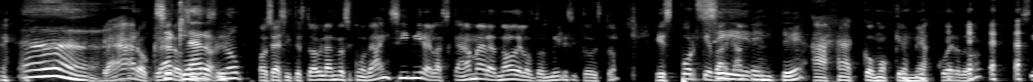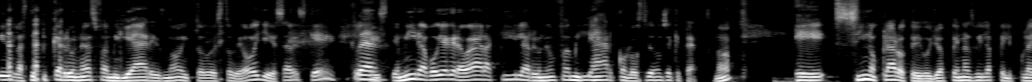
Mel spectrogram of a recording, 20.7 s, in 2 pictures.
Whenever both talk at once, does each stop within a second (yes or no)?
no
